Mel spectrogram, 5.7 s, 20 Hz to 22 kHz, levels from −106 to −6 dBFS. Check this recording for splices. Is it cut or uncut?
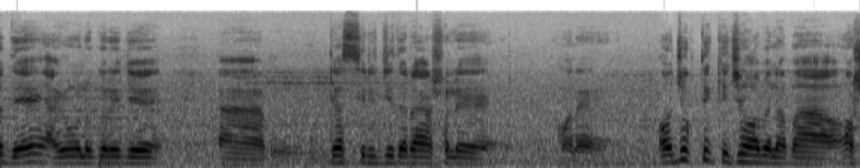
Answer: uncut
